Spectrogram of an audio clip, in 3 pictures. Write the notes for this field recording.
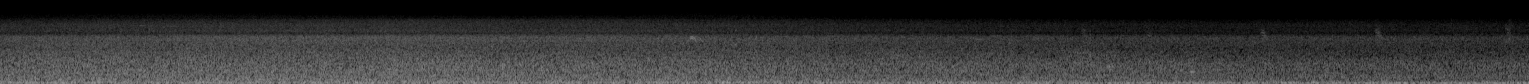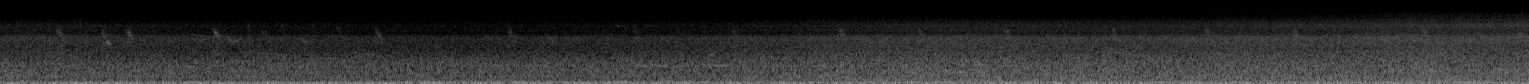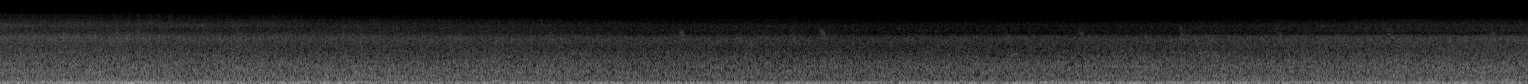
place revisited: spring Sunday early evening, (SD702, AT BP4025)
